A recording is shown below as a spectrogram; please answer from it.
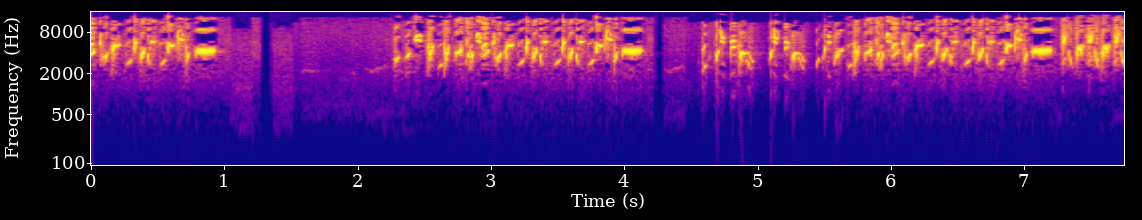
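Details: Edited song montage of an Algerian goldfinch (parva): bursts of fast, liquid twittering with bright ringing notes, separated by short silent breaks of one to two seconds.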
